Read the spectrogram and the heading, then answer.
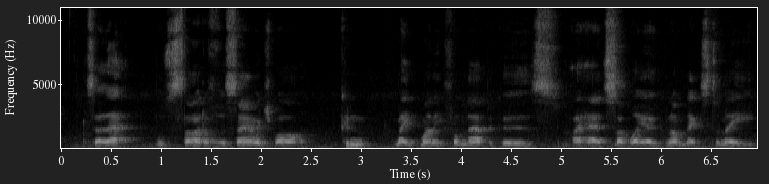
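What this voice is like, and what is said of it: Southern English accent. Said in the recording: “So I moved up from down south. So. ... still got the accent.”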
